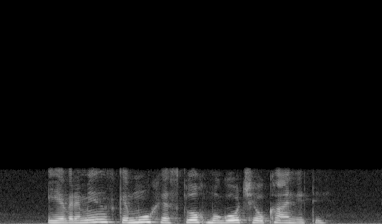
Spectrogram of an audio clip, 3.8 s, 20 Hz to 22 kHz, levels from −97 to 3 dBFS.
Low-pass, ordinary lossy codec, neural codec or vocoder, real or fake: 5.4 kHz; none; vocoder, 44.1 kHz, 128 mel bands every 512 samples, BigVGAN v2; fake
